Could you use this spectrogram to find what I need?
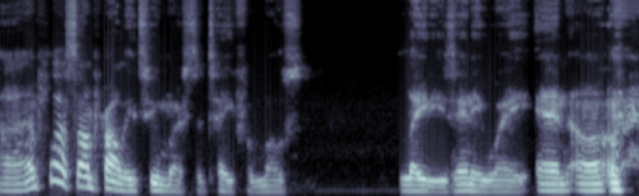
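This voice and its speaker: A man speaks in an ordinary speaking voice at a moderate pace, his medium pitch showing ordinary variation while his loudness swings widely. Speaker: podcast host discussing films. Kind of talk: casual chat.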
